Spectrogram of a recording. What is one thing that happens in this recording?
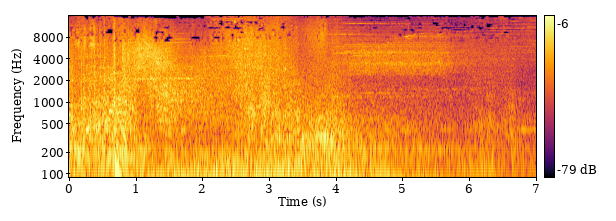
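A loud game explosion booms and rumbles, then fades.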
